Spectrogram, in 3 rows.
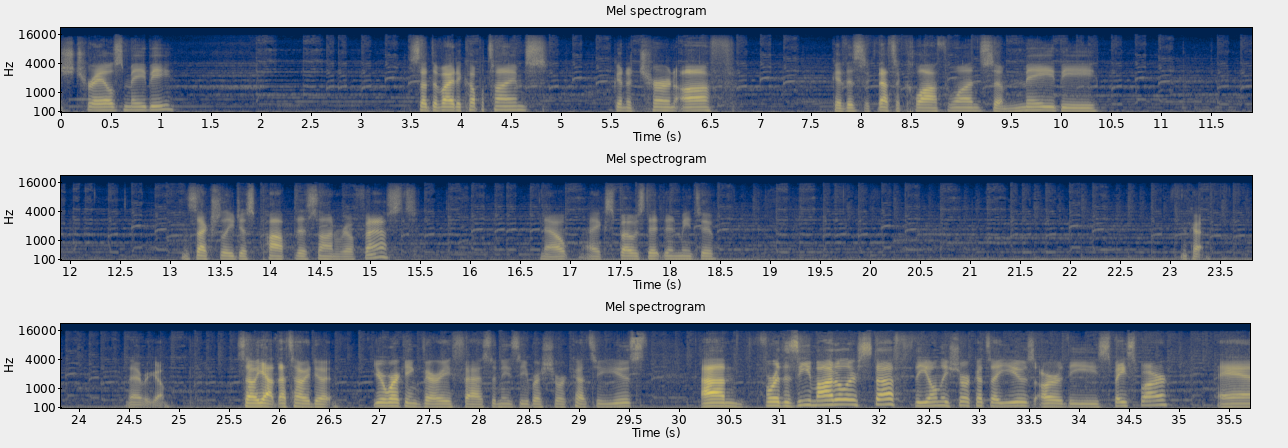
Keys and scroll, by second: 0.9 shift+f, 2.5 ctrl+z, 3.2 ctrl+d, 4.0 s, 4.9 x, 7.3 space, 8.2 b, 11.1 s, 11.4 t, 32.8 shift+f.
